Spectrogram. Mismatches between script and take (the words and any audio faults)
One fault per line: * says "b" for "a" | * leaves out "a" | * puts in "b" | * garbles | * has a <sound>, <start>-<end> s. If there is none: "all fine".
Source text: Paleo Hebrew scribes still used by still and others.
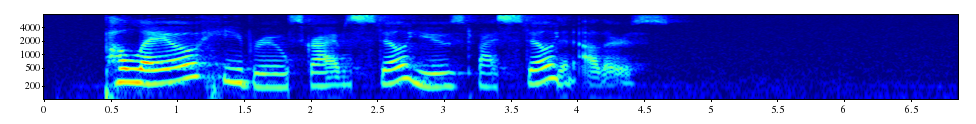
all fine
